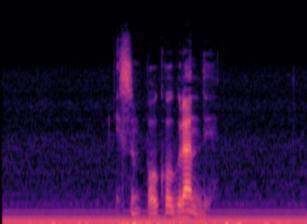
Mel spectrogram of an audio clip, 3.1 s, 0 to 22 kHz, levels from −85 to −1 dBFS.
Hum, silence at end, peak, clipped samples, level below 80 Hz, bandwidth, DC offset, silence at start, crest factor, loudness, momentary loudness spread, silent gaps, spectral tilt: 60 Hz at -35 dBFS; 0 s; -4 dBFS; under 0.1%; -38 dBFS; 14.5 kHz; under 0.1%; 0 s; 26 dB; -31 LUFS; 15 LU; none; -3.5 dB/octave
